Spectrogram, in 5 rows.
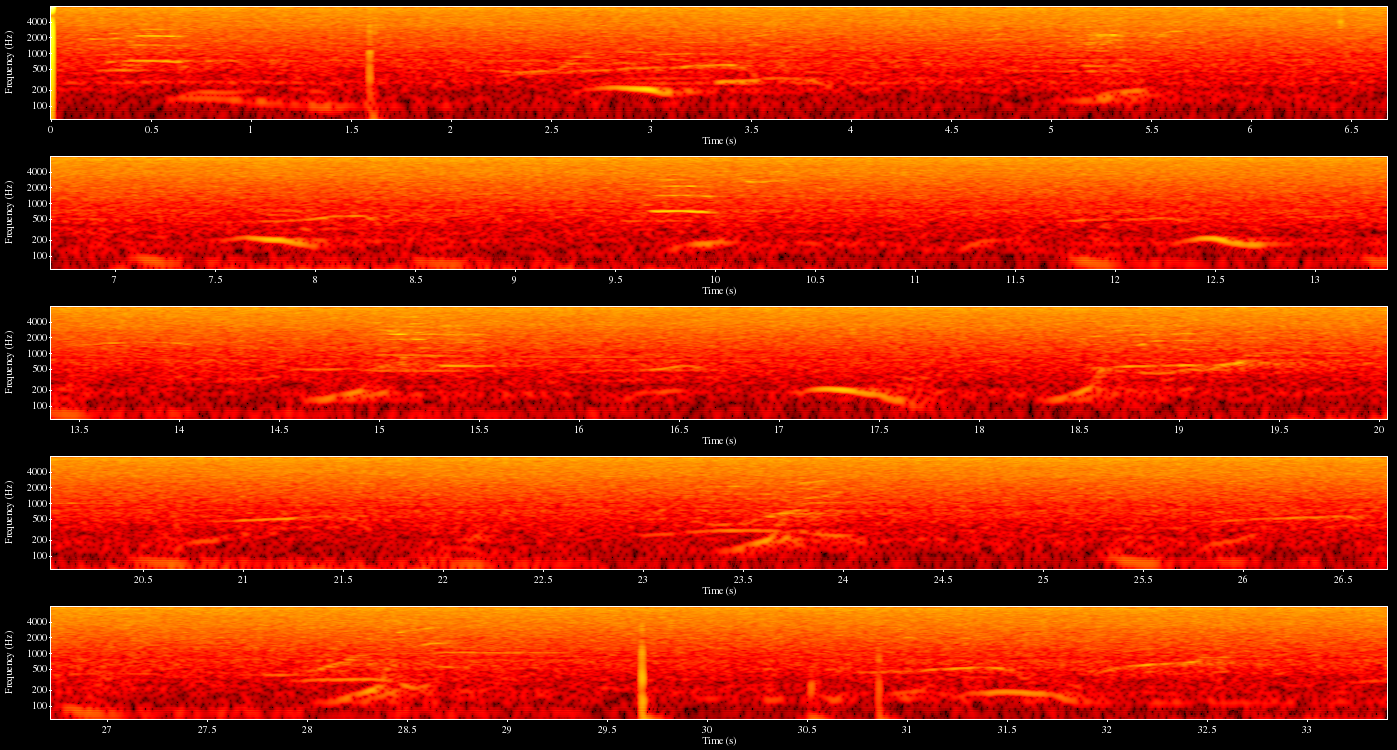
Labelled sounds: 0.4	0.7	humpback whale, 2.0 to 2.2 kHz
9.7	10.0	humpback whale, 1.3 to 1.5 kHz
13.5	13.8	humpback whale, 1.4 to 1.7 kHz
16.0	16.3	humpback whale, 0.80 to 0.96 kHz
28.4	29.0	humpback whale, 1.0 to 3.2 kHz

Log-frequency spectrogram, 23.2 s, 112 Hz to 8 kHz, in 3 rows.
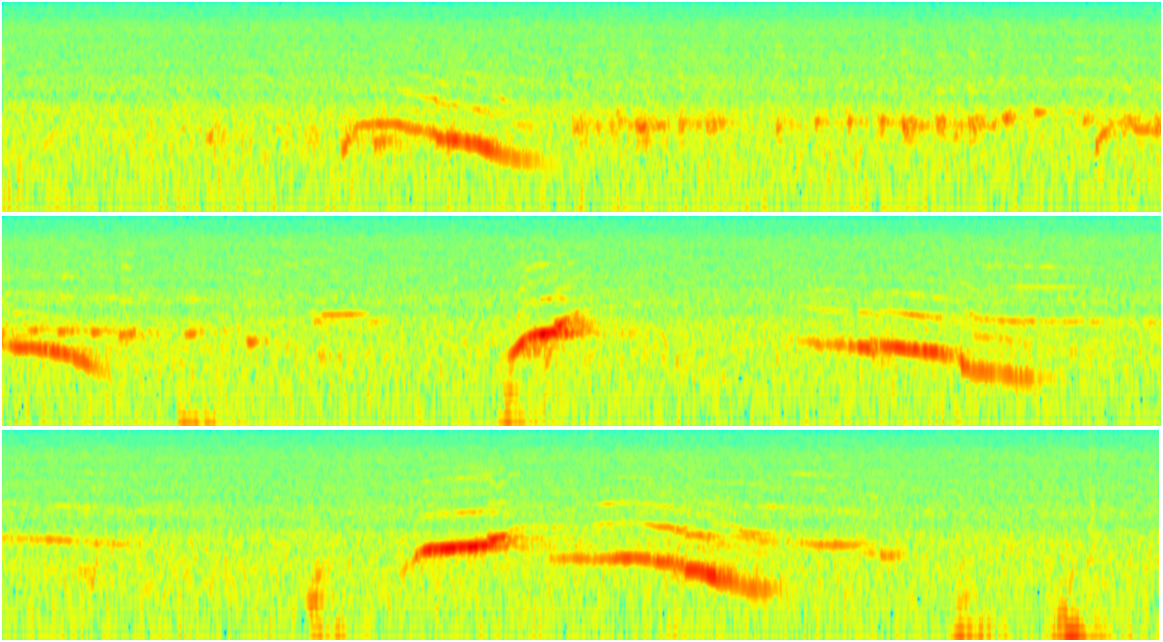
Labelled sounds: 2.6	3.1	humpback whale, 0.94 to 1.4 kHz
9.8	10.2	humpback whale, 0.88 to 1.2 kHz
11.2	11.7	humpback whale, 0.78 to 1.6 kHz
13.0	14.9	humpback whale, 0.88 to 3.9 kHz
15.4	16.1	humpback whale, 0.78 to 1.8 kHz
18.2	21.2	humpback whale, 0.78 to 3.3 kHz

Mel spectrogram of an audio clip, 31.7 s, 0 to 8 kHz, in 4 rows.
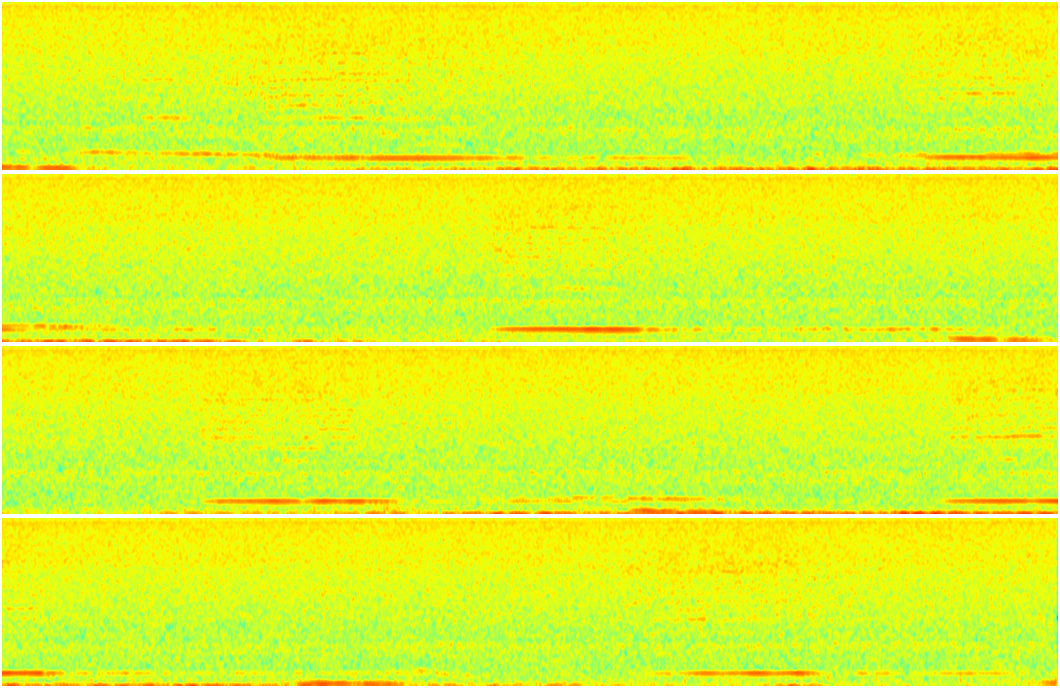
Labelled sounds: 12.1	12.3	humpback whale, 0.93 to 1.1 kHz
23.2	23.7	humpback whale, 1.4 to 1.6 kHz

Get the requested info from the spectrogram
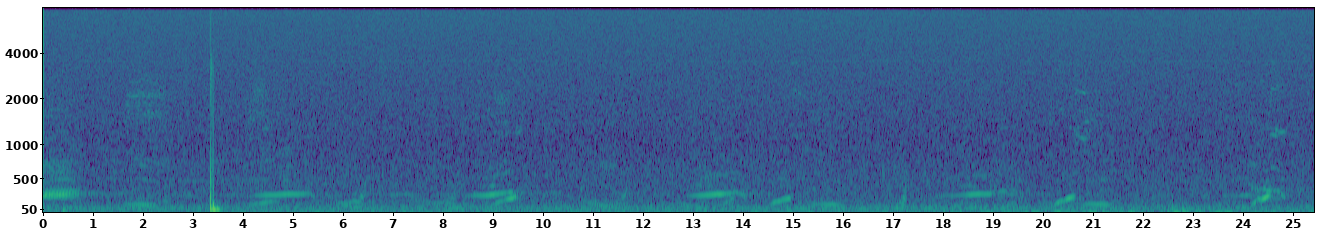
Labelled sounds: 1.7	2.1	humpback whale, 2.0 to 2.2 kHz
20.6	20.9	humpback whale, 0.99 to 2.3 kHz
24.5	24.9	humpback whale, 1.1 to 1.3 kHz

